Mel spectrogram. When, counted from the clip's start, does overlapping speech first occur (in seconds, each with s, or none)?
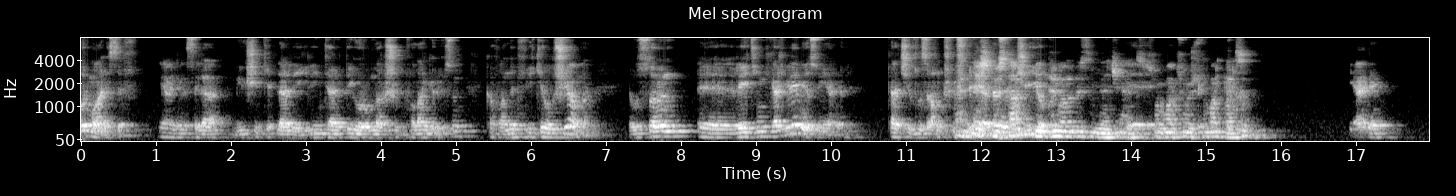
11.7 s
